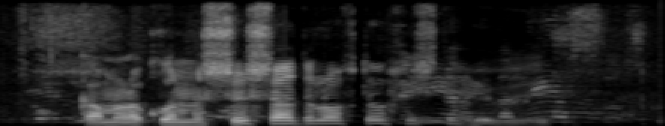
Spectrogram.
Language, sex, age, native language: Icelandic, male, 14, Icelandic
